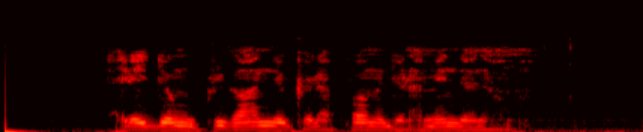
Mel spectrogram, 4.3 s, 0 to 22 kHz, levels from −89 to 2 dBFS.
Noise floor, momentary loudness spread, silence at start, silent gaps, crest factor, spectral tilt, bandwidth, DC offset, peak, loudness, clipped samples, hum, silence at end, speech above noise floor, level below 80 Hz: -76 dBFS; 15 LU; 0.05 s; none; 16 dB; -6 dB/octave; 16.5 kHz; under 0.1%; -36 dBFS; -51 LUFS; under 0.1%; none; 0.1 s; 25 dB; -74 dBFS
